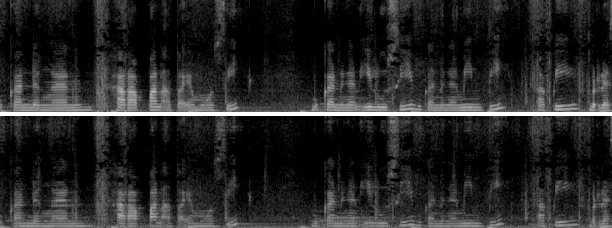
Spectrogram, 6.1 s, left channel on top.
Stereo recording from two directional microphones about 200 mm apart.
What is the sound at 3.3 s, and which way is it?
A woman's voice, 55° left (ahead or behind).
